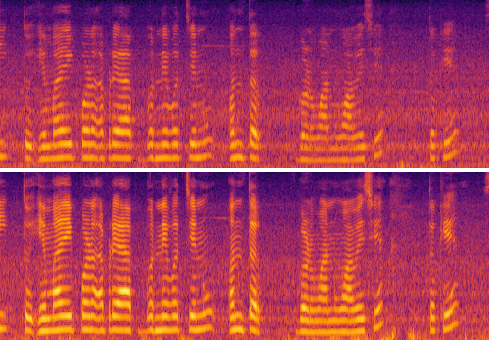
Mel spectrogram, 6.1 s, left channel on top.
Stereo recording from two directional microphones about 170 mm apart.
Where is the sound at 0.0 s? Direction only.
45° right (ahead or behind).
